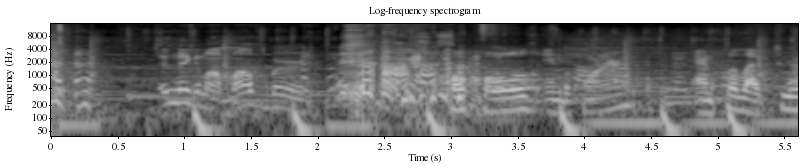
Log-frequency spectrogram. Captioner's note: students laugh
